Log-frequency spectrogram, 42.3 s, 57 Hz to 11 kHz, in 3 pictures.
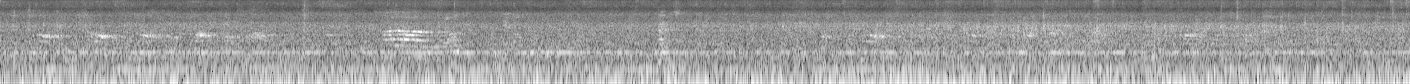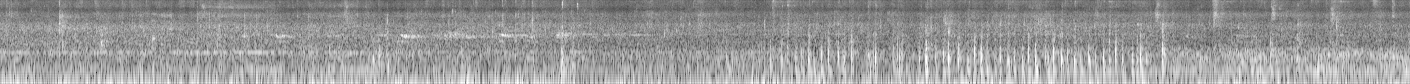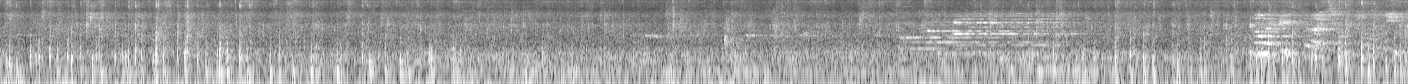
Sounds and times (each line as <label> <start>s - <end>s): walking in the station 0.0s - 42.2s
